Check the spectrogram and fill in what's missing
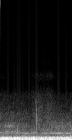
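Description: A Ford Bronco crawls along in first gear off the throttle, a steady low engine rumble and drivetrain hum holding even and close throughout.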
